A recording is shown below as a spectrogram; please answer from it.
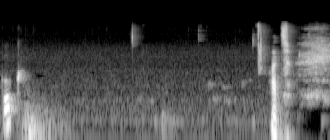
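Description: A single short computer mouse click about a second and a half in, with a fainter tick just after, in a near-silent pause between a few spoken words.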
